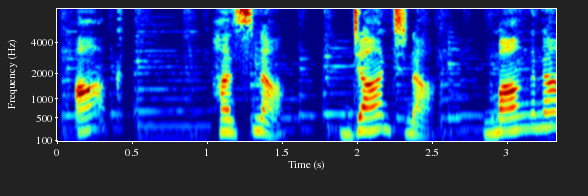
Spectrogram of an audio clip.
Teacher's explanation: ऐसे स्वरों का उच्चारण नाक और मुंह से होता है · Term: अनुनासिक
